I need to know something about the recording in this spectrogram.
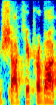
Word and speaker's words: Śākyaprabha: tell who's done Sanskrit when they pronounce the title of your thing and they say the name shakya prabha correctly um thank you everybody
